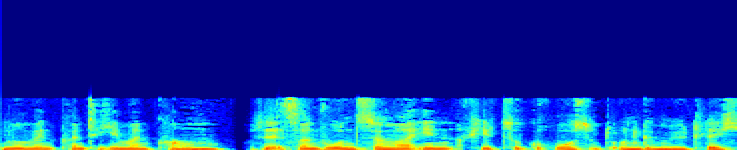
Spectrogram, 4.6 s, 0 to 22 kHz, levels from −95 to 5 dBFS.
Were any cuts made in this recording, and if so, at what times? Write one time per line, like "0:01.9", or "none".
0:01.4
0:02.9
